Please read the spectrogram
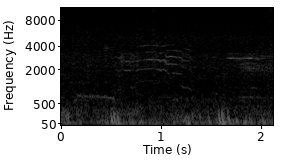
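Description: Faint high, wavering animal calls in the background, a few in the first half, over an irregular low rumble of wind on the microphone.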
